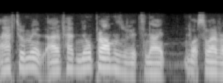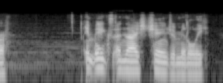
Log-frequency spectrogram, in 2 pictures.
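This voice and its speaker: Over music in the background, a man at a medium pitch speaks at a very fast pace with ordinary pitch variation and long, frequent pauses, in a dry, close sound with no echo. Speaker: gaming streamer. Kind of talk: live stream commentary.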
